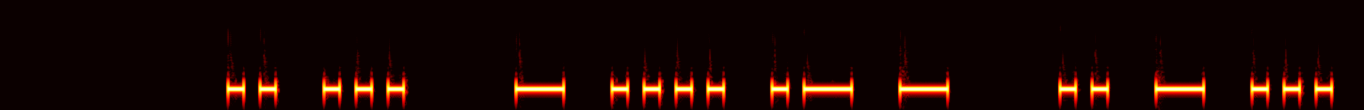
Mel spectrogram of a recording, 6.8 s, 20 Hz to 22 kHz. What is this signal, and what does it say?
Morse code, heard as a keyed tone, about 15 wpm, 700 Hz. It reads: IS THAT ITS
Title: Sentences from Top 1000 Words - Review Part 5 - 15wpm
